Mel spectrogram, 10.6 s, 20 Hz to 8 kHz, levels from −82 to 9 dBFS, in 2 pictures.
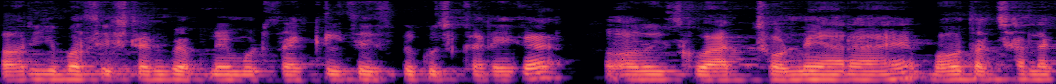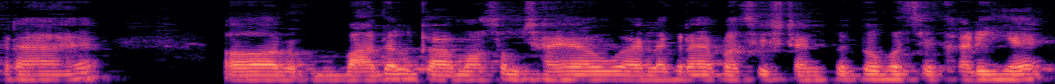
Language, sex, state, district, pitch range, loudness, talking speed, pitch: Hindi, male, Bihar, Purnia, 120-125 Hz, -18 LUFS, 225 wpm, 125 Hz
